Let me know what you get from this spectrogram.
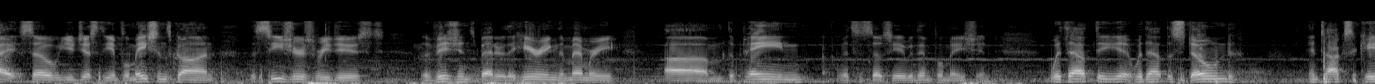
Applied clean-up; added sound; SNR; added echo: none; none; none; none.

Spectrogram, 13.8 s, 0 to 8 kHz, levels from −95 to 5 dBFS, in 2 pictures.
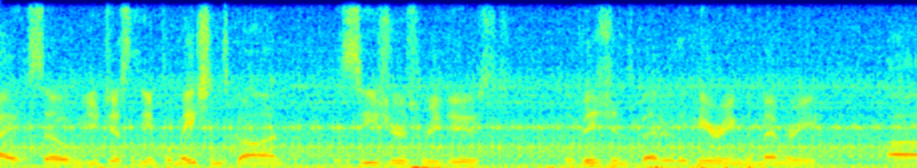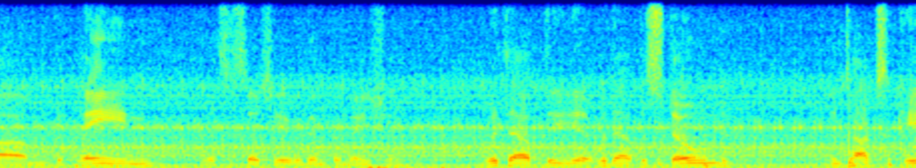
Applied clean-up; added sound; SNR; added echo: none; Bus; 5 dB; none.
